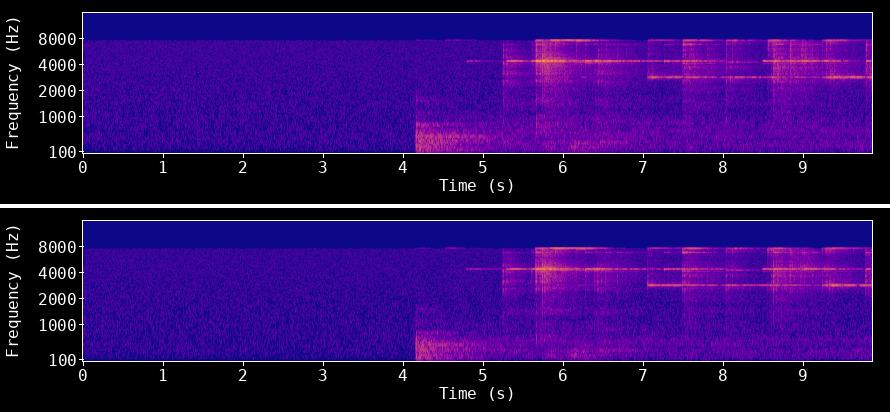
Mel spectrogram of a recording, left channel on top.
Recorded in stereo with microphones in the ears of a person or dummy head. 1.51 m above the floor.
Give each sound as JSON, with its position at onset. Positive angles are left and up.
{"t": 4.2, "sound": "a chime", "side_deg": -25, "distance_m": 3.0}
